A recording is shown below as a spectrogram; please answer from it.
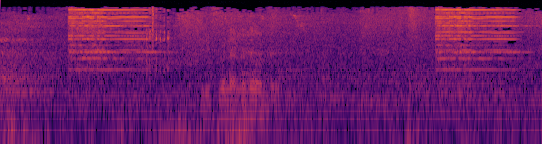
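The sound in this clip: Telephone ringing from an incoming call, heard as two bursts of a bright, steady electronic ring separated by a gap, with talking and background noise underneath.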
